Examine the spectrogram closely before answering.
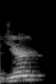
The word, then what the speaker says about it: Jerr: in orange beach alabama jer thanks for coming on yeah it's jer people it's a weird name j-e-r-r people have you know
